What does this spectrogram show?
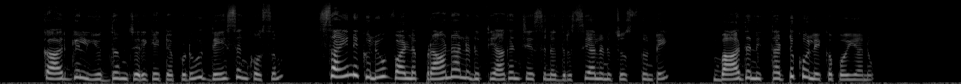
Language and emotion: Telugu, sad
